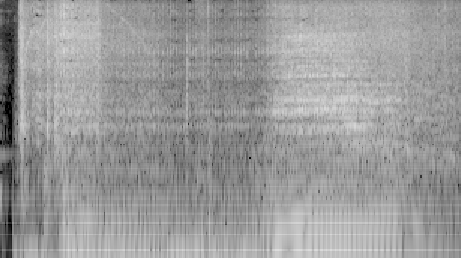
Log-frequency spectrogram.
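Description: Vehicle engine sound effect: it starts abruptly and runs with a low rumble, revs up with a rising pitch about three and a half seconds in, holds, then fades out near the end.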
